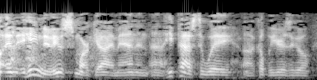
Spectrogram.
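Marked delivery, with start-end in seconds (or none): none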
